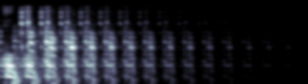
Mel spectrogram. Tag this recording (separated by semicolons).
sound-effect; boing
